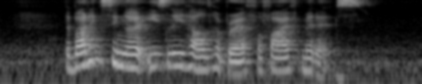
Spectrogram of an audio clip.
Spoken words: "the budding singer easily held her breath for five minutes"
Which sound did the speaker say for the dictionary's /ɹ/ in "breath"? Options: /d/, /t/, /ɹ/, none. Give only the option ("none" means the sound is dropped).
/ɹ/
